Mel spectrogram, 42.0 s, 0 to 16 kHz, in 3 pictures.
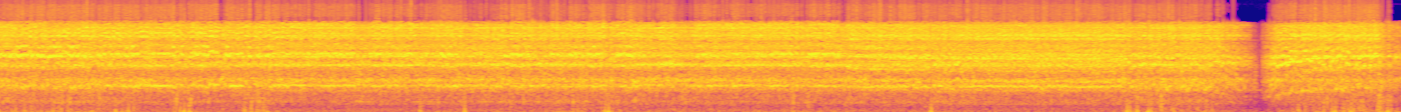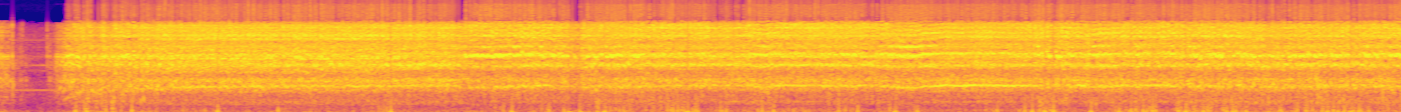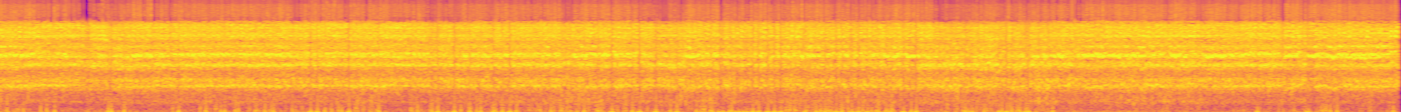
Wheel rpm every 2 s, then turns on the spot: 230, 230, 240, 240, 220, 210, 130, 120, 200, 220, 230, 230, 230, 230, 230, 230, 230, 230, 220, 220, 220.
none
